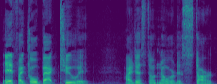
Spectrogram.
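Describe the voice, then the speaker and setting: Male guest, casual, hesitant, bright mid voice, dry recording. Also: medium pitch, steady tone, moderate pace, dry recording. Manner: hesitant, searching for words. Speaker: podcast guest. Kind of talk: casual chat.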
